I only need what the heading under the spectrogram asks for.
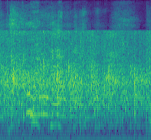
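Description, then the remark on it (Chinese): A burst of steady, dense applause, many hands clapping at an even loudness throughout, with a faint voice briefly audible beneath the clapping. “嗯，好，所以我们给这些勇敢告白的人一个大大的掌声。”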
